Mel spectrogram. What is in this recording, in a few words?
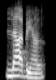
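"lobule", Indian English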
